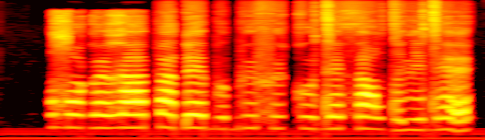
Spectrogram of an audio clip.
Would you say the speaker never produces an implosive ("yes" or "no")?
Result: no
